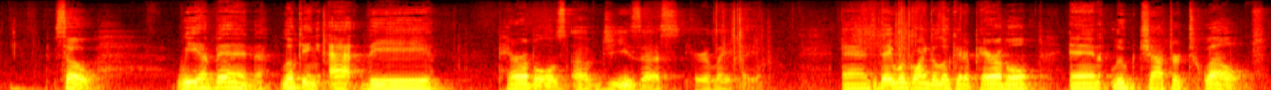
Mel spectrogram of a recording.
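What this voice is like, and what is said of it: Altered, allergy-affected voice. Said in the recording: “you might be wondering about my voice ... got a little colder, and so it does this to my voice, my allergies all the time”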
